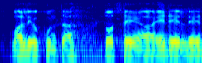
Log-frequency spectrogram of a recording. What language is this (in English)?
Finnish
